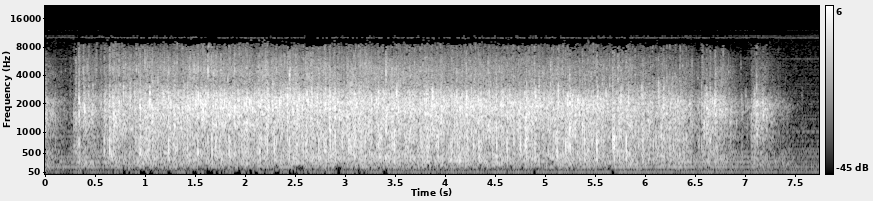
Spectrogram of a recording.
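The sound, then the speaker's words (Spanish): An audience claps steadily for several seconds, a dense, sustained wash of applause that swells in quickly, holds at an even level, and tapers off near the end. “¿Por qué no le dan un aplauso?”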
